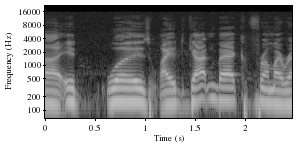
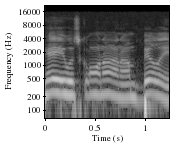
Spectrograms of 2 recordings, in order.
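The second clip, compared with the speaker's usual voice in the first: friendly greeting; 7 semitones higher than usual. Retold or imitated. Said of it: "I'm like".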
